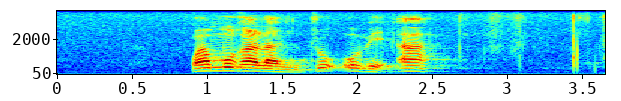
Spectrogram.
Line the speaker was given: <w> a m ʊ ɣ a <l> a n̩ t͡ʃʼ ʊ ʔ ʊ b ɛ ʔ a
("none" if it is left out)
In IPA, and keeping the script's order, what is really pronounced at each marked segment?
w, l

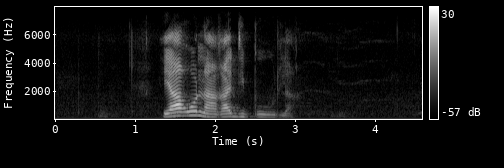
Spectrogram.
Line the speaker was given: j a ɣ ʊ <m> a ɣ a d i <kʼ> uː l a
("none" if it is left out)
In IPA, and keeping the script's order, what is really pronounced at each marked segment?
n, pʼ

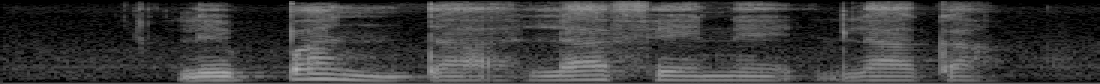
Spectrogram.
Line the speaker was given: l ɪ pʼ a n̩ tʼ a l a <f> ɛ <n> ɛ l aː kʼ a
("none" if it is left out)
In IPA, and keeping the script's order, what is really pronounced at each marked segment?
f, n

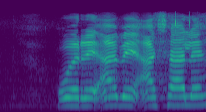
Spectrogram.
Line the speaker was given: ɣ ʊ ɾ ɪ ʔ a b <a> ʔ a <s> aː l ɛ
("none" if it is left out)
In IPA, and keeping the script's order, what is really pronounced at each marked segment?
ɛ, ʃ

